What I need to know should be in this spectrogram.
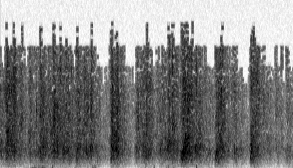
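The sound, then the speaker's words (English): A room of people claps for three guests after their presentations, a sustained round of fairly soft, dense applause with individual hand claps standing out irregularly throughout. “Can we give one more round of applause to our three guests?”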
